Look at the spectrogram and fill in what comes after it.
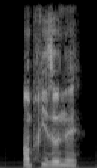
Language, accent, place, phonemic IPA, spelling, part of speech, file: French, France, Lyon, /ɑ̃.pʁi.zɔ.ne/, emprisonner, verb, LL-Q150 (fra)-emprisonner.wav
- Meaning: to imprison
